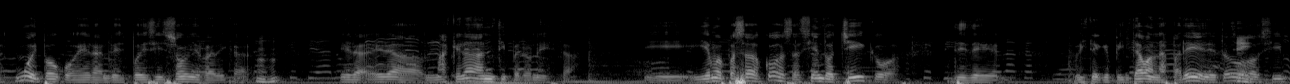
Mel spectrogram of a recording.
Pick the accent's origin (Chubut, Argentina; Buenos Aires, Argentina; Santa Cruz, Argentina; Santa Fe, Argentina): Buenos Aires, Argentina; now in Tandil, Argentina; Yo quiero mi pueblo, mi ciudad, mi pueblo. Yo en realidad soy un pueblo, cerquita de Pergamino.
